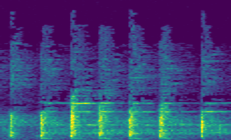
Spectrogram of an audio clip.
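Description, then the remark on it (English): Seven quick, evenly spaced knocks on an apartment door, fairly loud, each a sharp hollow rap with no voices around them. “I mean, if he answers it, he'll probably answer your knock, too.”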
